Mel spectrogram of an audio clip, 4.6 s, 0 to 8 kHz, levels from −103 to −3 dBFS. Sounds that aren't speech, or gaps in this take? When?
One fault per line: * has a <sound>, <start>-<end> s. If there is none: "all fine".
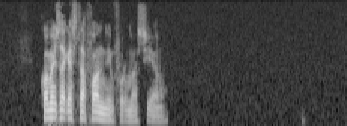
all fine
